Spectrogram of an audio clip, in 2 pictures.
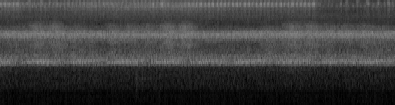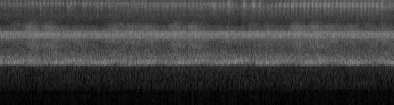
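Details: A forest cricket chorus, a thick, even drone of high chirps from many insects, with a brief faint tick near the start and otherwise uninterrupted shrill sound throughout.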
